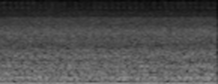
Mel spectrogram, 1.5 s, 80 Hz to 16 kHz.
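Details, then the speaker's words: Restored 1950s Wizard 6JC2418 hassock fan, transformer repaired, on high speed: steady low hum with soft even whoosh, very quiet, no grinding, rattling or bearing noise; normal running. "very quiet. It's putting out a really, really smooth breeze. You're not hearing a whole lot of bearing noise or rattling or grinding, just as we did before."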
